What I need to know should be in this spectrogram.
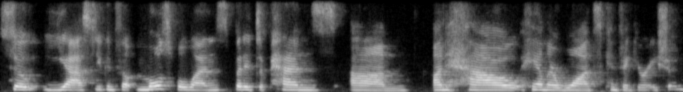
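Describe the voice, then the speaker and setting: A woman's fairly high, somewhat breathy voice with fairly even intonation at a fairly slow pace, on a very clean recording with a silent background. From Coronado, California, US. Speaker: former naval flight officer. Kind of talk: interview.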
